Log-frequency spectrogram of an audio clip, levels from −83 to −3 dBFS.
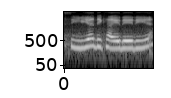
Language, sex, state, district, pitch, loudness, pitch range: Hindi, female, Bihar, Vaishali, 275 Hz, -23 LUFS, 255-295 Hz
